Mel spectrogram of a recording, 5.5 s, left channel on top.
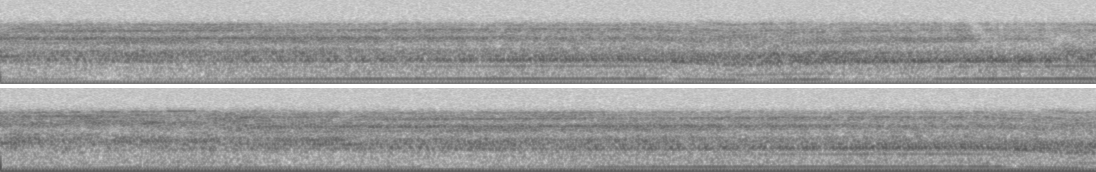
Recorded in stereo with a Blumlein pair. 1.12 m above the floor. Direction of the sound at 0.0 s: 65° right.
